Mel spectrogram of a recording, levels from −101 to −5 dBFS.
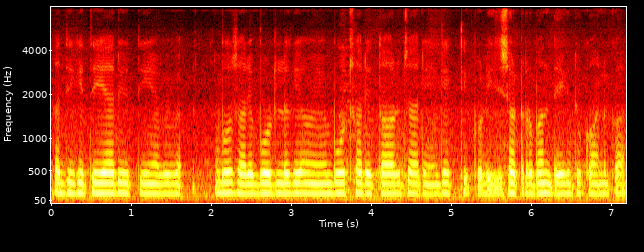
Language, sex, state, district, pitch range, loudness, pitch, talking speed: Hindi, female, Haryana, Jhajjar, 150-155 Hz, -16 LUFS, 155 Hz, 215 wpm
